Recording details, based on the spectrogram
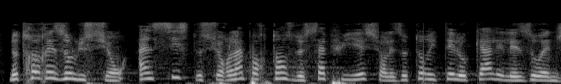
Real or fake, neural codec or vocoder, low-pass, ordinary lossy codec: real; none; 7.2 kHz; MP3, 64 kbps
